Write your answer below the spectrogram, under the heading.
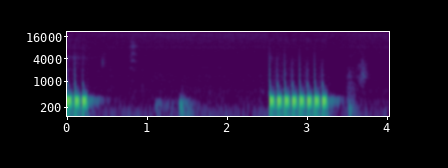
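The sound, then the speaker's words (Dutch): Pulsed telephone ringing on an outgoing call: a short burst of quick buzzing pulses, then a pause, then a longer run of about eight steady pulses. “Dus ik zou hem even gaan bellen en kijken of die wordt opgenomen.”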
